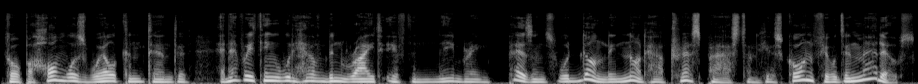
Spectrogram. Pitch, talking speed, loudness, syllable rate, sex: 135 Hz, 170 wpm, -18 LUFS, 4.6 syllables/s, male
